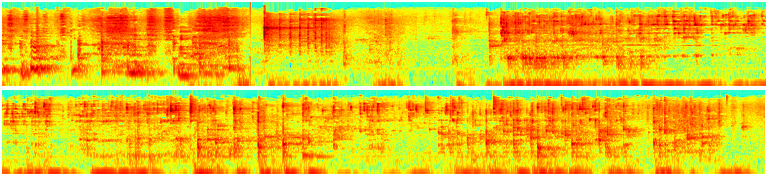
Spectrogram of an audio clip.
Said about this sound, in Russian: Мне кажется, нужно ставить вставку, где я буду обновлять коктейли, ну и типа мы будем наливать его прямо на этом столе, чтобы звук передавался на микрофон. Типа буль-буль-буль-буль.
